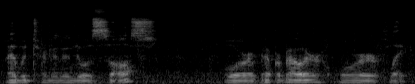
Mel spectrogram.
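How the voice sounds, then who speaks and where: Deep-voiced man, teary from chili heat. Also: level tone, a little hiss or hum. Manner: slow, measured, thinking aloud between pauses. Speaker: chili pepper reviewer. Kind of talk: casual solo tasting review.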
